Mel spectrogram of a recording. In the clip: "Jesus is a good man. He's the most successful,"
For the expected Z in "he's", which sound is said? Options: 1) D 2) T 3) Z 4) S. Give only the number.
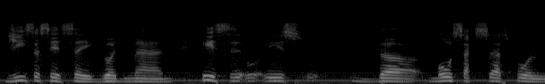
4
